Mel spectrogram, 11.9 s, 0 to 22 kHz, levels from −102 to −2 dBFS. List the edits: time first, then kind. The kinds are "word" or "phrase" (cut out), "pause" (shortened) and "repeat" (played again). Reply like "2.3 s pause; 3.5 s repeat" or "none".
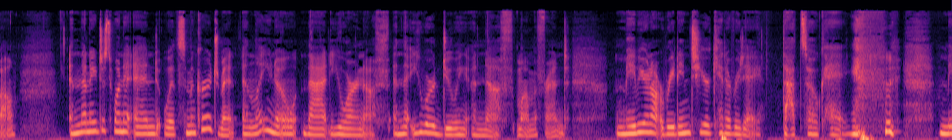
7.6 s pause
